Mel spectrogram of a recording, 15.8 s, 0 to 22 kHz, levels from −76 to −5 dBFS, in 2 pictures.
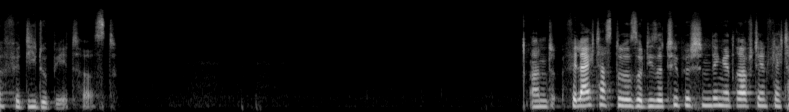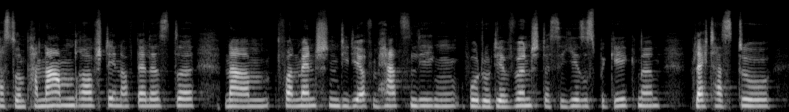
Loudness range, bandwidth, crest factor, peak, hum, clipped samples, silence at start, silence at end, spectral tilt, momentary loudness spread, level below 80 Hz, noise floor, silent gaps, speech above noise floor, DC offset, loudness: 14 LU; 15 kHz; 26 dB; 0 dBFS; none; under 0.1%; 0 s; 0.2 s; -3 dB/octave; 12 LU; -70 dBFS; -71 dBFS; none; 47 dB; under 0.1%; -24 LUFS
